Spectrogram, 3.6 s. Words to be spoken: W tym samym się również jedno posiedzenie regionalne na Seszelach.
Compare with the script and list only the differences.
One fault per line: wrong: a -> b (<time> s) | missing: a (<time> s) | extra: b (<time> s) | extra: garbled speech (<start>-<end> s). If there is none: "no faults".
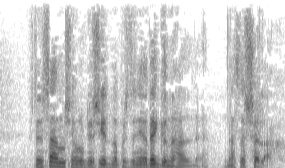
no faults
